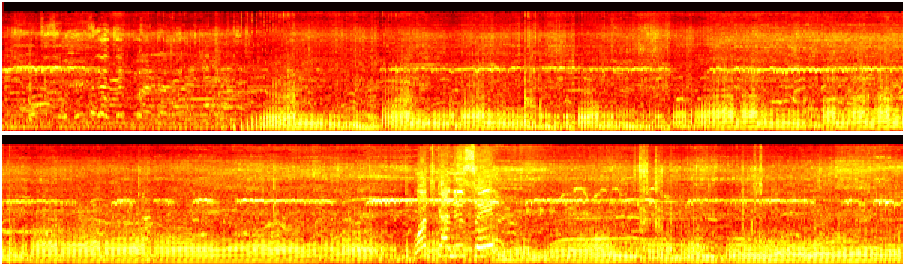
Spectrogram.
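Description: Motorcycle engines running and revving close by, rising and falling in pitch, amid a crowd's voices. A high shrill tone sounds on and off.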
